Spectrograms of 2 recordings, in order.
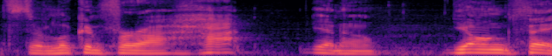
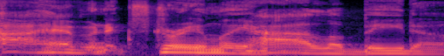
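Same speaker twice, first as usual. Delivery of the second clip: raspy, rough, creaky chain-smoker's voice. Describing a woman on a TV show: imitating a raspy smoker's voice. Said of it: "she's got a smoker's voice".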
